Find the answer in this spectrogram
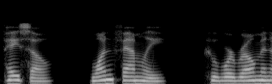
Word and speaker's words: Piso: The New Testament, the Church, and Christianity, were all the creation of the Calpurnius Piso, pronounced Peso, one family, who were Roman aristocrats.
